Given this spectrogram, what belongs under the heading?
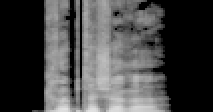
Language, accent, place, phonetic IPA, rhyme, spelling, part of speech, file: German, Germany, Berlin, [ˈkʁʏptɪʃəʁə], -ʏptɪʃəʁə, kryptischere, adjective, De-kryptischere.ogg
- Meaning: inflection of kryptisch: 1. strong/mixed nominative/accusative feminine singular comparative degree 2. strong nominative/accusative plural comparative degree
